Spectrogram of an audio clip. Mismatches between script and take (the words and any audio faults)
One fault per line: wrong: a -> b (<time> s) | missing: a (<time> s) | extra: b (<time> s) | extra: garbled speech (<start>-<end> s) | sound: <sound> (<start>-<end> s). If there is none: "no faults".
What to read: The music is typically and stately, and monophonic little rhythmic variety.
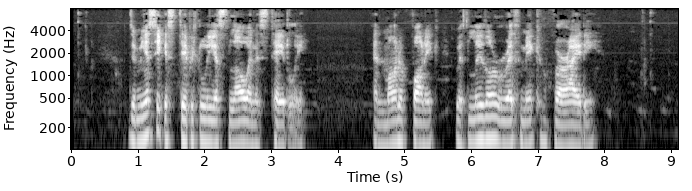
extra: slow (2.2 s)
extra: with (5.8 s)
